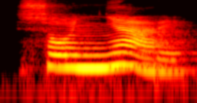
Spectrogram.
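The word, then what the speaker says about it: sognare: Dan kalian lihat GN harus diucapkan begini. N ny N konyome konyome nama belakang sonyyar sonyare bermimpi harus diucapkan kayak nyam.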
